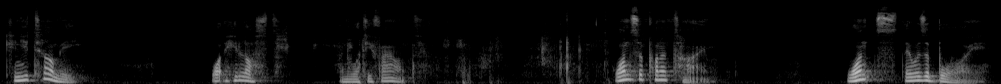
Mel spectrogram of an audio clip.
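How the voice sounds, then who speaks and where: Bedtime story reader for kids, really slow n mellow, kinda breathy husky voice. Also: medium pitch. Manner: addresses children directly with questions. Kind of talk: children's storybook narration.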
